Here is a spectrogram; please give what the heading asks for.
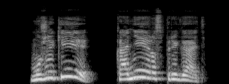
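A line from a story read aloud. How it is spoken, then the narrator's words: Shouted. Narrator (Russian): крикнул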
